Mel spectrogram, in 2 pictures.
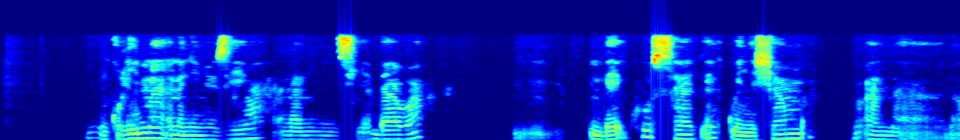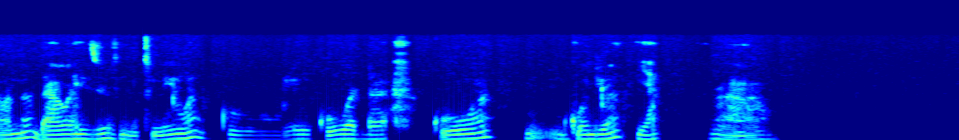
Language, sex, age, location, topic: Swahili, male, 18-24, Nakuru, health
